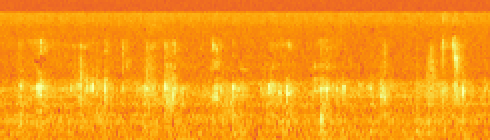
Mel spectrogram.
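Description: A person chewing a bite of smoked sausage with barbecue sauce, heard only as faint, scattered soft mouth clicks over near silence.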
